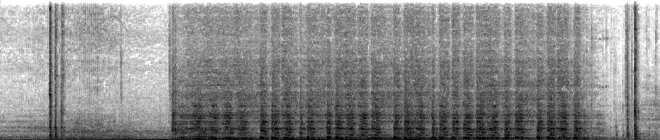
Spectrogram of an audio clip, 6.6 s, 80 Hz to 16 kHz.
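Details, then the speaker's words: 1988 Jaguar XJ6 (XJ40) whose fuel tank filled with water: after priming the fuel rail, the starter spins the engine in a steady rhythmic churn for several seconds with no firing; cranks but won't start, owner suspects water-damaged injectors are stuffed. "no I think those injectors are stuffed"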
